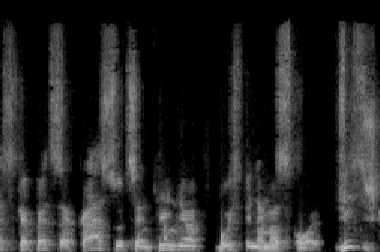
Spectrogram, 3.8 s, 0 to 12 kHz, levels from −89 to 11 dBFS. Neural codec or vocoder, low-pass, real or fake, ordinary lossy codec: none; 10.8 kHz; real; AAC, 48 kbps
